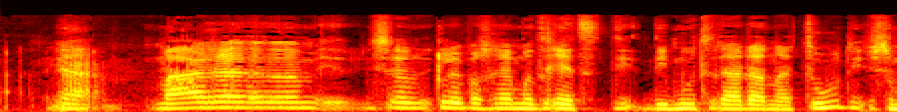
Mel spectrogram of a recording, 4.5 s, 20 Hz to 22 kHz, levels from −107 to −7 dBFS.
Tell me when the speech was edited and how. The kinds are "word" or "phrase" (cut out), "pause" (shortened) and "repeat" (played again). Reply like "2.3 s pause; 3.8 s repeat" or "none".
2.1 s phrase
